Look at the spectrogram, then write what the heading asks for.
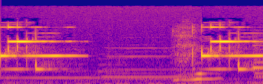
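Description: Message notification tones chime from a phone as social media, email and chat messages keep arriving. Bright, bell-like tones ring in two clusters, one at the start and one near the end, with quieter sound between them.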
